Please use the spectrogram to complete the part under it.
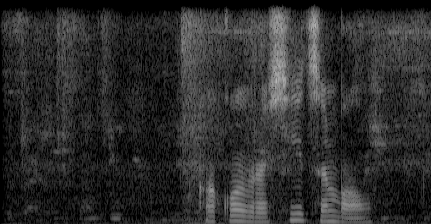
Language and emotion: Russian, neutral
